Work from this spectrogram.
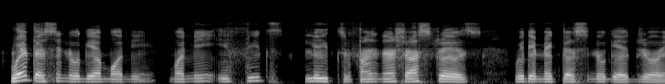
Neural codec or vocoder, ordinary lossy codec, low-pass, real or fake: codec, 16 kHz, 4 kbps, FunCodec, trained on Chinese and English, 50 frames a second; none; 7.2 kHz; fake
